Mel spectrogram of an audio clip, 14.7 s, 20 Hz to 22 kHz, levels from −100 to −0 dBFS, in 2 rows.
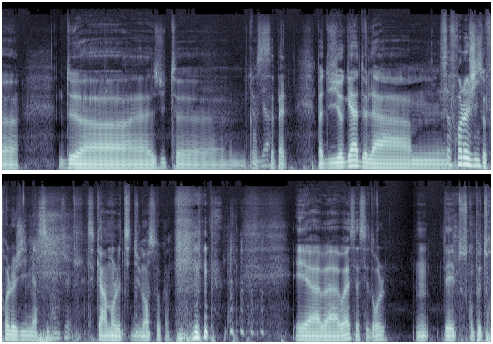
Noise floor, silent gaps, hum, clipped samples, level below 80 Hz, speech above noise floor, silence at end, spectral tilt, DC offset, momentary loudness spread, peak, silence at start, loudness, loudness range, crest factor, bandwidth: -44 dBFS; none; none; under 0.1%; -34 dBFS; 25 dB; 0 s; -6 dB/octave; under 0.1%; 17 LU; -2 dBFS; 0 s; -20 LUFS; 4 LU; 18 dB; 17 kHz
